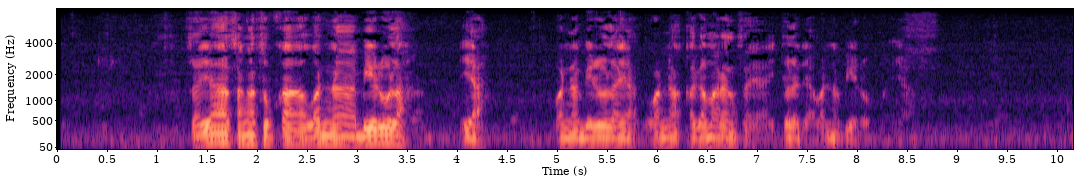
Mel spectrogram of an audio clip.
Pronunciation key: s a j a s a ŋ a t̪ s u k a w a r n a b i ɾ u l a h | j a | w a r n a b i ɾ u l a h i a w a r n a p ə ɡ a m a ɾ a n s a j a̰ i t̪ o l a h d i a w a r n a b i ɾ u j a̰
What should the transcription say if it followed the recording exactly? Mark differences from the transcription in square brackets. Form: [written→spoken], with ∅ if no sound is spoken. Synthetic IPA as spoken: s a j a s a ŋ a t̪ s u k a w a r n a b i ɾ u l a h | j a | w a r n a b i ɾ u l a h [i→j] a w a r n a [p→k] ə ɡ a m a ɾ a n s a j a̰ i t̪ [o→u] l a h d i a w a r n a b i ɾ u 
